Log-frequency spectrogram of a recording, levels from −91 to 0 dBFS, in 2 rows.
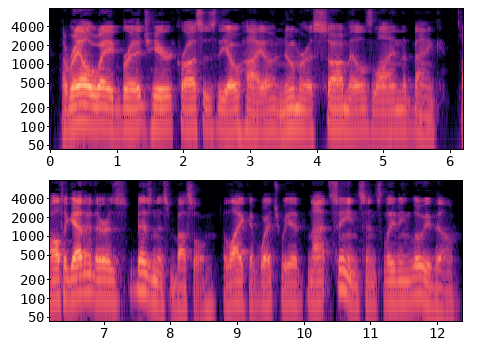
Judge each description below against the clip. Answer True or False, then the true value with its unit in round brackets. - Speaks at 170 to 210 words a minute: False (135 wpm)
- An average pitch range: False (2.3 semitones)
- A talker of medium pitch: False (95 Hz)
